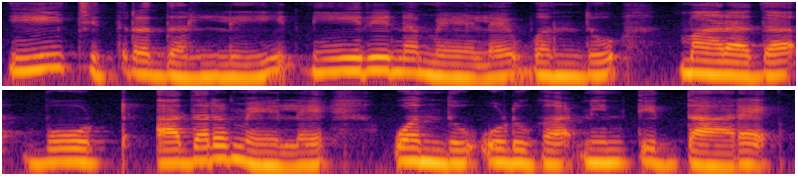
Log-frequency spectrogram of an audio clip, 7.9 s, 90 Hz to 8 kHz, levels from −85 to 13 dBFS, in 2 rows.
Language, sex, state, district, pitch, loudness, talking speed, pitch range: Kannada, female, Karnataka, Bangalore, 165 Hz, -13 LUFS, 90 wpm, 155-185 Hz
